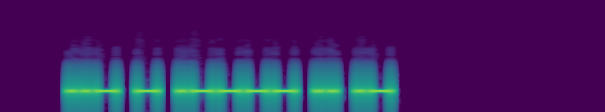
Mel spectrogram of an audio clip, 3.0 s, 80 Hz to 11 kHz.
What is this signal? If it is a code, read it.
Morse code, heard as a keyed tone, about 34 wpm, 700 Hz. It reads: UT1IA
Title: Call Signs Repeated 3x - 35wpm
